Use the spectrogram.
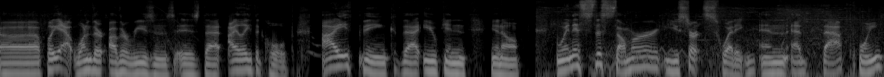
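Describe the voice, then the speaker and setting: A man at medium pitch speaks at a moderate pace with lively intonation and very even loudness. The sound is dry and close with no echo, though background noise is noticeable. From India, with high school years in Calgary, Canada. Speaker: gaming streamer. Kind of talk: casual gameplay commentary. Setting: home recording studio. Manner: animated.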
